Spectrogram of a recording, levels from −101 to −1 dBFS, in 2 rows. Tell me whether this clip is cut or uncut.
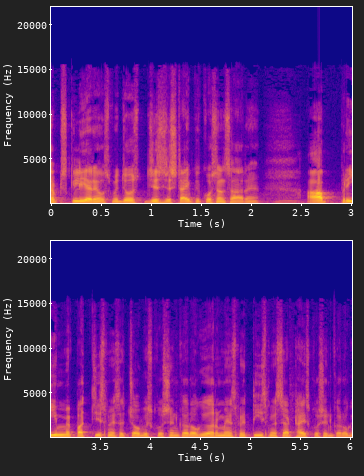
uncut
